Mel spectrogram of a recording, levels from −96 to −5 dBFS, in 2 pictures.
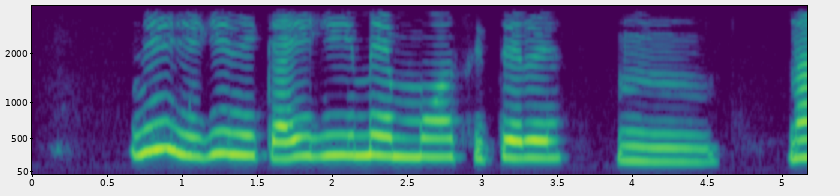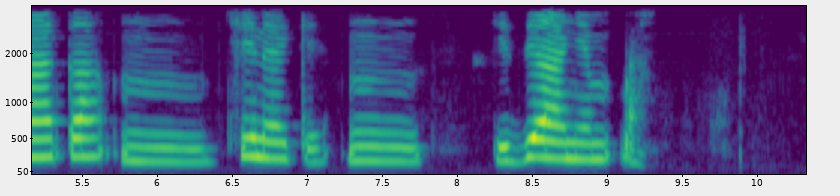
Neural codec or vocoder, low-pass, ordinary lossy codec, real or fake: none; 3.6 kHz; none; real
